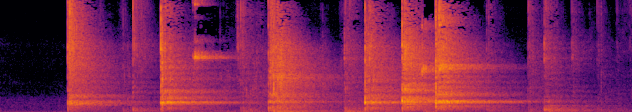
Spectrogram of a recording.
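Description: A run of sharp ball hits and bounces, about nine of them at an uneven pace, each echoing in a large hall.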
